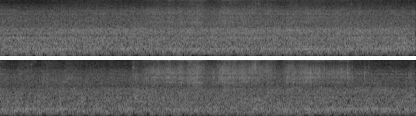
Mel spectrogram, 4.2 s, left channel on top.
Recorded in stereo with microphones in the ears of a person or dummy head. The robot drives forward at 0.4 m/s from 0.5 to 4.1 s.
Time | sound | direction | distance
1.4 | crumpling | 20° right (ahead or behind) | 2 m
